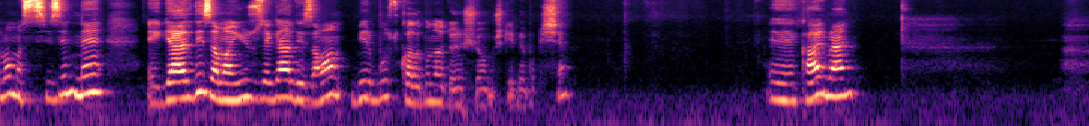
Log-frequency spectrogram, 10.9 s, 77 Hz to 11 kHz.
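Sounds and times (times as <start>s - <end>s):
speech: 0.0s - 5.8s, 7.7s - 8.6s
deep airy breath drawn in close to the microphone: 9.0s - 10.8s.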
